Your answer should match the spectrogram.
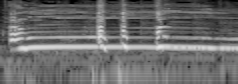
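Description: A werewolf howls in one long, sustained, mid-pitched tone with a few short yelping breaks, then trails off in a wavering tremble.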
